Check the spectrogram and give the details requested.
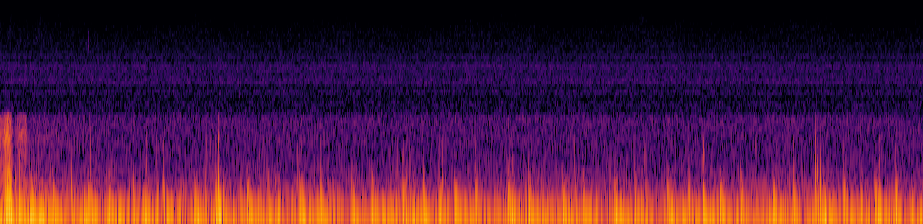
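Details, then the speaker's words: Live stethoscope auscultation of a person's heart after aortic, pulmonary and tricuspid areas: muffled low lub-dub thumps under rubbing and hum; normal heart sounds. "for me personally there was an audible difference between when we were listening to the AOC at the pulmonary and then we jump down to the tricuspid you could hear the love dub really"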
